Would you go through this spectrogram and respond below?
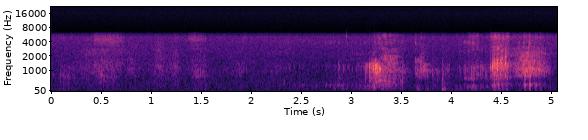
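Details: Bulldog and Chihuahua playing and rolling together indoors; short growling and yelping bursts in the second half, loudest around the third and fifth seconds, over a quiet rustling background.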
